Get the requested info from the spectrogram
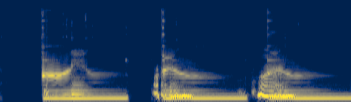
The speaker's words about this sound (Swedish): jag hade glömt bort att jag hade denna. Fy vilken irriterande grej detta är. Jag ska öva på en låt på mungiga.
